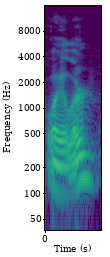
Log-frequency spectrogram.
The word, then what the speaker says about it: Euler: Okay, that name there you see is actually pronounced Euler, mathematician.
